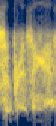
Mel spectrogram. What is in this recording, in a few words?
suppressing, combine grunt; Half Life Model Pack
